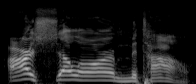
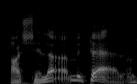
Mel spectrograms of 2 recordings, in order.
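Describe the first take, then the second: First: Said in the usual way. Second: Low, soft mock-French accent. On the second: Host playfully tries a stock name as French, French accent. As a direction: put on a French pronunciation of the name. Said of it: "That's my French accent".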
